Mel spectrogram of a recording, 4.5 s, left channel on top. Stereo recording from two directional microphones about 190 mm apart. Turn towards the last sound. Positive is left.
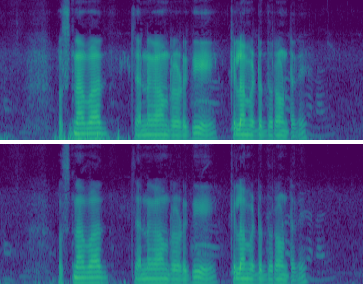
turn(degrees=-10)  # may be behind; listen again after turning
